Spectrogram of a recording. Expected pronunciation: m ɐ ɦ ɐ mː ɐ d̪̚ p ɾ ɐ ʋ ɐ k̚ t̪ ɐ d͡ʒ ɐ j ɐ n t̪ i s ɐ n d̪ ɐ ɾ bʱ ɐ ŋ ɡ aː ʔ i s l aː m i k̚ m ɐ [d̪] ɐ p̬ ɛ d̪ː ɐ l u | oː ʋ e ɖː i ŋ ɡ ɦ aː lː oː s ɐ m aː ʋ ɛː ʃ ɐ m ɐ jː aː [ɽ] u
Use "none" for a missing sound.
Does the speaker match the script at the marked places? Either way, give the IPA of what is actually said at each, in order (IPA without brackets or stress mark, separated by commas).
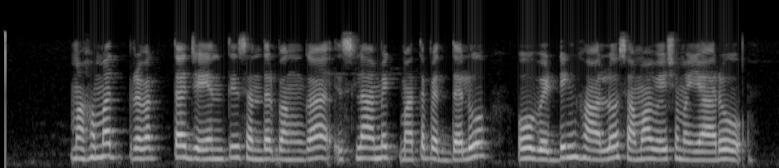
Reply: t̪, ɾ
